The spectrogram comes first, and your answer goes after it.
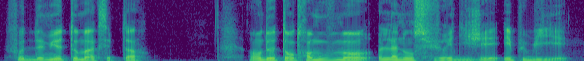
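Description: A man narrating a written short story in an expressive, measured way. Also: on the low side, creaky, no room sound, studio quality. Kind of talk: scripted story reading.

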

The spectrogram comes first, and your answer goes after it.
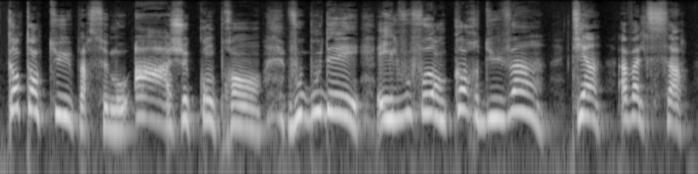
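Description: A woman's voice: mid-range voice, lively intonation, slow pace. A woman voicing a cruel, jeering tyrant king who bellows and mocks in an audiobook reading. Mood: furious. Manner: bellowing and mocking. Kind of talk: audiobook character voice.

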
